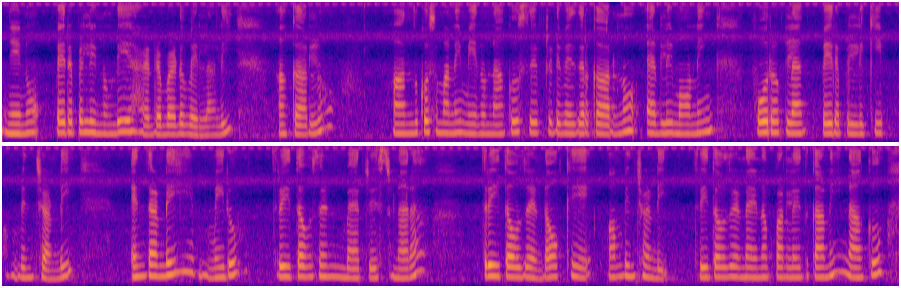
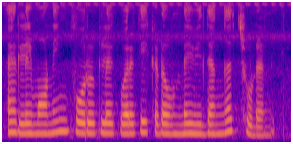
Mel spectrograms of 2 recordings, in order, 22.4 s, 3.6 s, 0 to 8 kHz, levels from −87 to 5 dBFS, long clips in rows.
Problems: constant background noise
